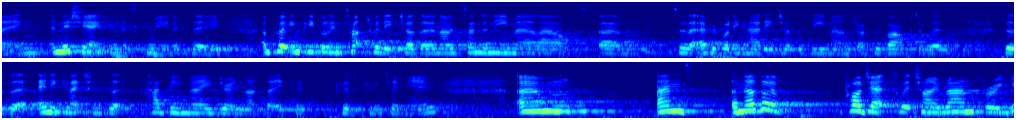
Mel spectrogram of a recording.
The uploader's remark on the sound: at Talbot Rice Gallery as part of Edinburgh Art Festival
